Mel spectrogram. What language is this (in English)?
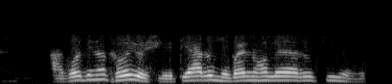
Assamese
